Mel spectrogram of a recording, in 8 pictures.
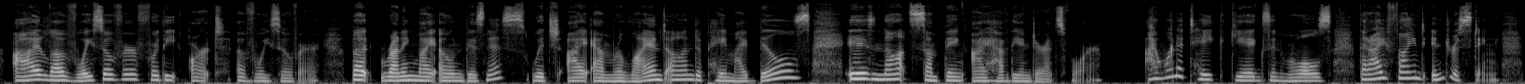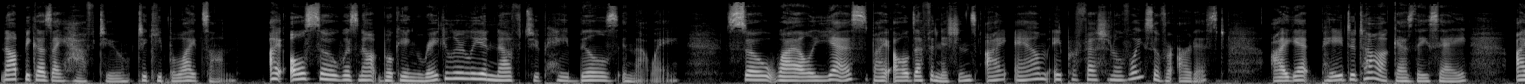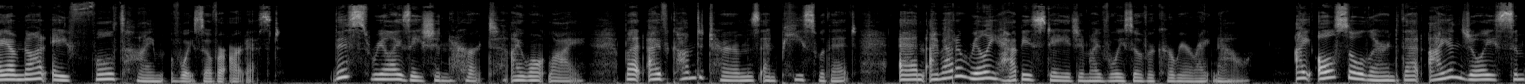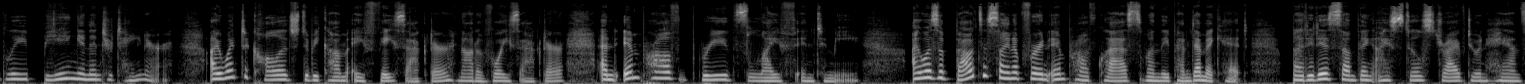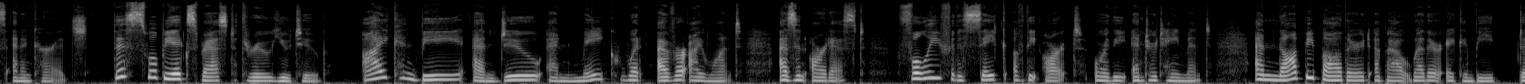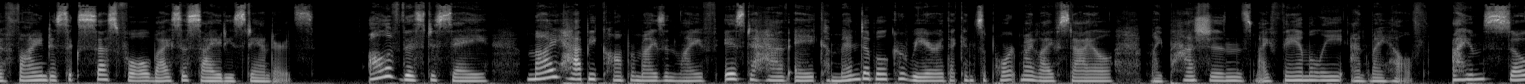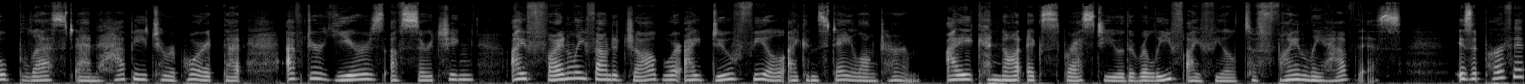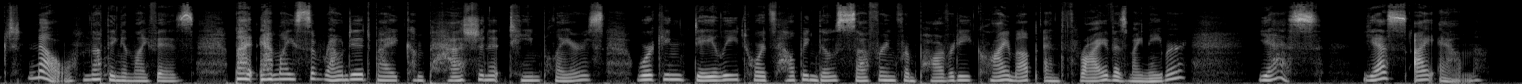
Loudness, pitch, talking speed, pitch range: -24 LUFS, 190 Hz, 160 wpm, 165-225 Hz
